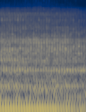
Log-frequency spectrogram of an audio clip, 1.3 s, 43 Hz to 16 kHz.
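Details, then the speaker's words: 2008 Mercedes E220d diesel after new alternator pulley and new auxiliary belt, tensioner now stable; even steady diesel clatter at idle with no squeal or flapping, drastic improvement in engine noise; normal idle. "and not only that you will notice a drastic uh Improvement on the engine noise as well"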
